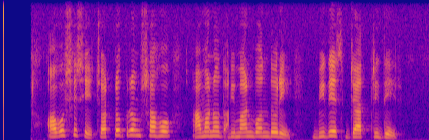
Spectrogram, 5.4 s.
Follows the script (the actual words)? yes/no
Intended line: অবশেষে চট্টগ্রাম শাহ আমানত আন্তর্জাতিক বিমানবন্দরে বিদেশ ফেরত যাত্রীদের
no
